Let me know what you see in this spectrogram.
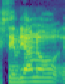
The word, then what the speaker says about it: Severiano: Even Latinos have trouble saying my name. It's like man, it's like coming to a stage like Severiano, like they mess up my first name and then they'll say like no vale.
